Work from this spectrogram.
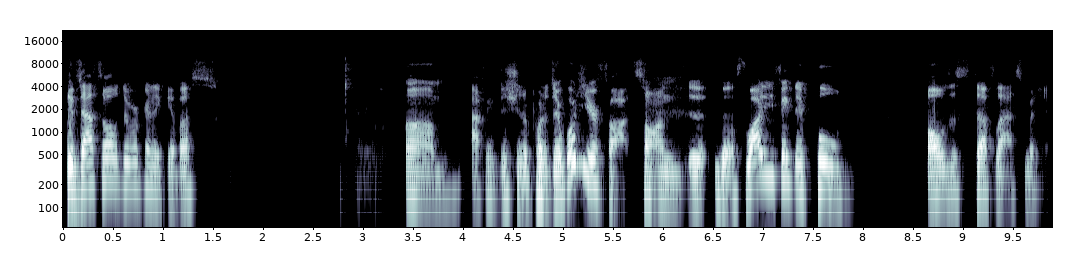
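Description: A podcast co-host talks in a casual, chatty way with a medium-pitched voice. The delivery is hesitant, as if thinking out loud while speculating as a fan. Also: animated, moderate pace, pauses often.

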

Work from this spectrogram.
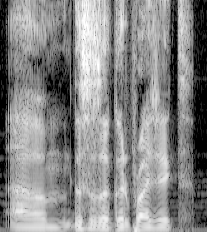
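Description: A man from South Africa co-hosting a podcast, giving a measured, thoughtful opinion in a laid-back way. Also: fairly low pitch, fairly even intonation, warm tone, no echo, soft background music. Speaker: podcast co-host. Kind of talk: casual chat.

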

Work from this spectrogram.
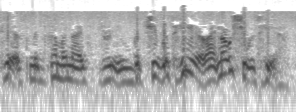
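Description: An actress playing a distraught, insistent new widow in a melodramatic 1940s radio drama. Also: female voice, fairly low pitch, lively intonation, a little fast, close to an everyday voice. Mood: anxious, accusing. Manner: melodramatic, pleading, emphatic. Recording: scratchy, narrow-band old radio recording.

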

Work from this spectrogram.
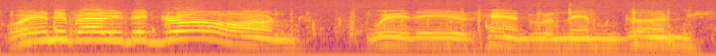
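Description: A man's voice: on the high side, normal speed, gravelly, pushed and bright, muffled recording. An actor playing a cranky, boastful old frontier man with a rural Western American drawl in a 1950s radio western. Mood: querulous. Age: older. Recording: hissy old radio recording.

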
